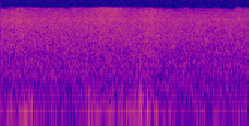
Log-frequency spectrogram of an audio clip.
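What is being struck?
Nothing is struck.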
